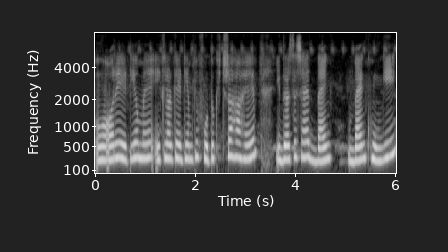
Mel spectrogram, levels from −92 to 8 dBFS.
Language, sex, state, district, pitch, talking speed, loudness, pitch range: Hindi, female, Chhattisgarh, Sukma, 270 Hz, 180 wpm, -15 LUFS, 255-290 Hz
